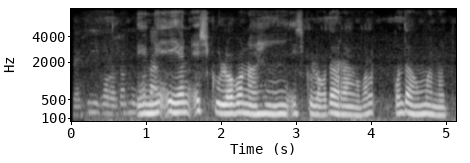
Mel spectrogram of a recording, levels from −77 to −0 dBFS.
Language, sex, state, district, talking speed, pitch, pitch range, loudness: Chakma, female, Tripura, Unakoti, 130 wpm, 190 Hz, 180-205 Hz, -14 LUFS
